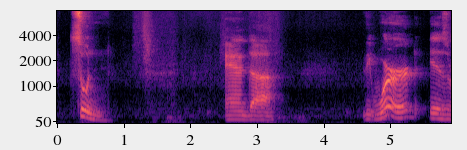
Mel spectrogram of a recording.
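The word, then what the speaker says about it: 寸: inch which is spelled the C is pronounced like a TS soon and uh the word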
